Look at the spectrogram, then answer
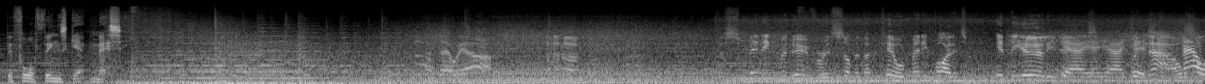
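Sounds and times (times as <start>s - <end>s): aircraft engine and propeller droning: 1.0s - 12.0s.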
